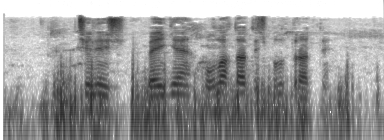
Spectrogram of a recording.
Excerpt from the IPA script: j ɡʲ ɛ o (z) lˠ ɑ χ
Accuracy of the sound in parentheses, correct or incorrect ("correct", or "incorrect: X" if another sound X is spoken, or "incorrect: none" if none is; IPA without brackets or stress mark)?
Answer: incorrect: ʁ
